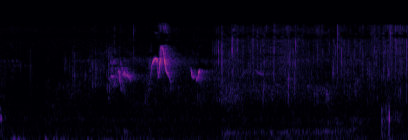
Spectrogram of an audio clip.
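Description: A bird chirping: a short run of quick, high calls about two seconds in, over faint outdoor background.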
